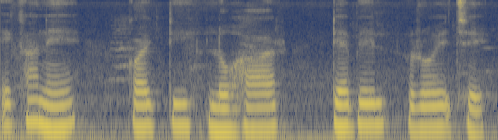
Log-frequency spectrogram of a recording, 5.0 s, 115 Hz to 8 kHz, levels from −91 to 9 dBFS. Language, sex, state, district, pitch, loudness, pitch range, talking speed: Bengali, male, West Bengal, Alipurduar, 165 Hz, -14 LUFS, 155-175 Hz, 60 wpm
